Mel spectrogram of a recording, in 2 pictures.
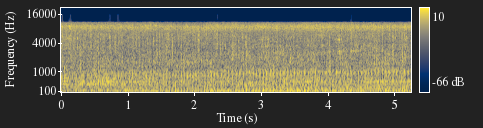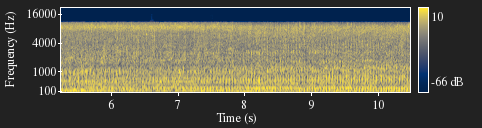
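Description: A string trimmer whines steadily nearby as it cuts grass.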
